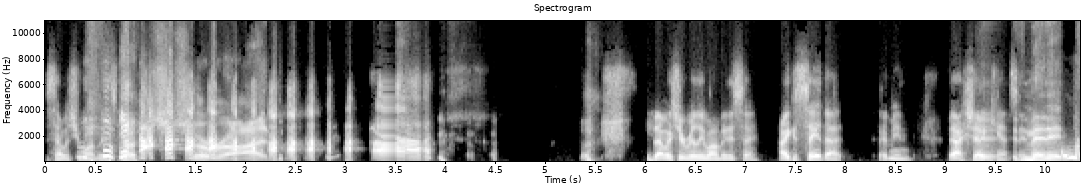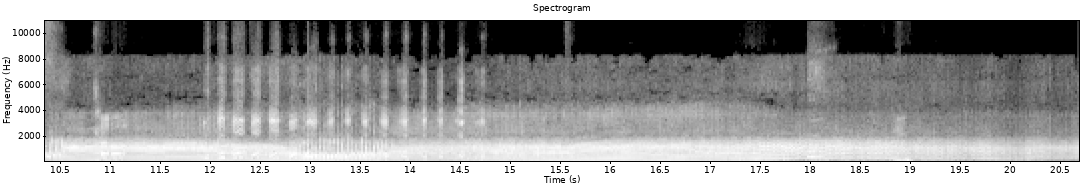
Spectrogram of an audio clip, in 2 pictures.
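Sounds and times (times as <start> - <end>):
speech: 0.0 - 4.3, 5.4 - 15.1
laughter: 0.4 - 4.0, 10.8 - 15.0
fart sound effect: 9.4 - 20.6.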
